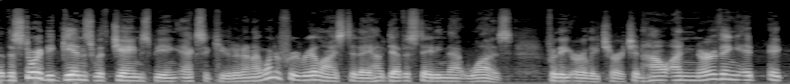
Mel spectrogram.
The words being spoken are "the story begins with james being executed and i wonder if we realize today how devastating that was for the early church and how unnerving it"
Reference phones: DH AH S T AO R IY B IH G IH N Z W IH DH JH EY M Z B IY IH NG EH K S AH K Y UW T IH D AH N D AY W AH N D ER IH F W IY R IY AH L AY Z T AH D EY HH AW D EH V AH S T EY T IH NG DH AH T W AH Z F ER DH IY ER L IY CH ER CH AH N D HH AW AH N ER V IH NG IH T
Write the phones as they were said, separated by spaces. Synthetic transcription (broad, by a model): DH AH S T AO R IY B IH G IH N Z W IH DH JH EY M Z B IY IH NG EH K S AH K Y UW T IH D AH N AY W AH N D ER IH F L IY R IY AH L AY Z T AH D EY HH AW D EH V AH S T EY T IH NG DH AH T W AH Z F ER DH IY ER L IY CH ER CH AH N HH AW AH N ER V IH NG IH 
